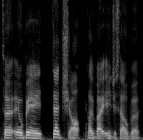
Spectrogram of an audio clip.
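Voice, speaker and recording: A man's voice: medium pitch, normal speed, clear, resonant tone, no room sound. Man chatting casually, close dry sound. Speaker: podcast co-host. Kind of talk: casual film news chat.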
